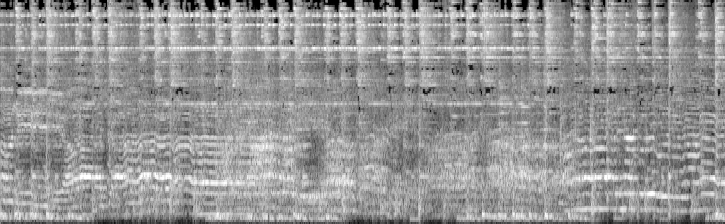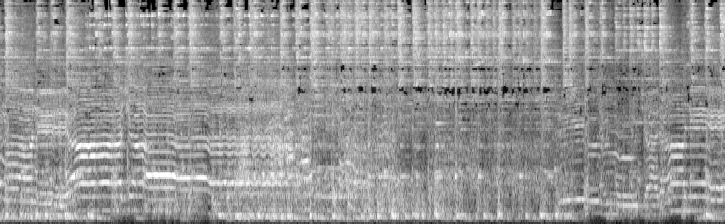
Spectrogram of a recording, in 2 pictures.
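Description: Devotional music: a voice sings a melody over continuous jingling percussion and a low drum.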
